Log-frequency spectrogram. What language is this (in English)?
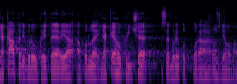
Czech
